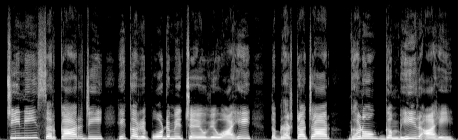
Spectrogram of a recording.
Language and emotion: Sindhi, neutral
